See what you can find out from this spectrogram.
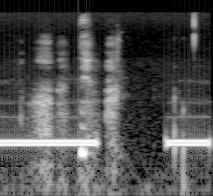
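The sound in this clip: A telephone line tone hums steadily, breaks off for under a second and then resumes, while a voice cries and wails over it in a tense domestic scene.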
